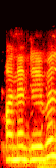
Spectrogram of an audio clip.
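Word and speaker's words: honorable: यस, सर वो आप ऑनरेबल लिखे हैं। ऑनरेबल, ऑनरेबल person. सर उन्हें साइलेंट वर्ड्स करके लिखे क्या?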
